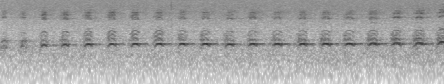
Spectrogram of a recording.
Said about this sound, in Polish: Orzeł przedni. Uważa się, że to właśnie on widnieje w naszym godle.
